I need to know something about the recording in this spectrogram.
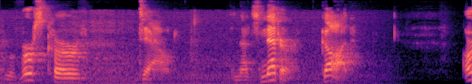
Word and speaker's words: ntr: And it's pronounced netter, N-T-R. Netter, which, again, Egyptian word for God.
